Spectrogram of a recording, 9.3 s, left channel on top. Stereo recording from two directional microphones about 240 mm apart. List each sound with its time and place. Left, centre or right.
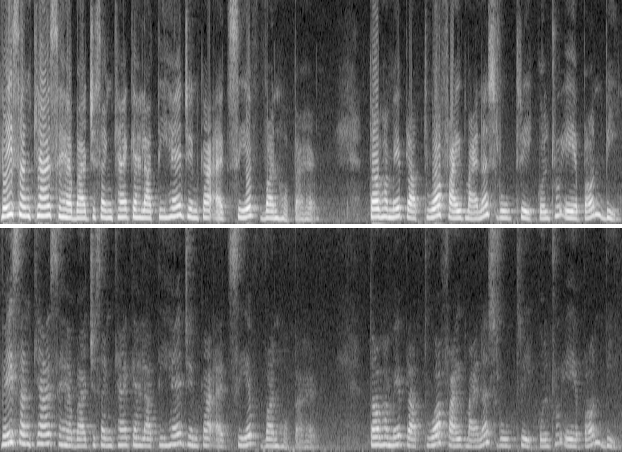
0.0 s a woman's voice: left
5.5 s a woman's voice: left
